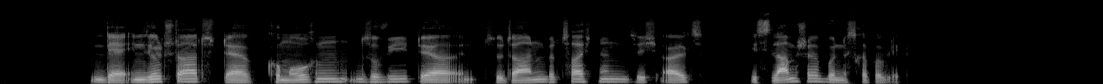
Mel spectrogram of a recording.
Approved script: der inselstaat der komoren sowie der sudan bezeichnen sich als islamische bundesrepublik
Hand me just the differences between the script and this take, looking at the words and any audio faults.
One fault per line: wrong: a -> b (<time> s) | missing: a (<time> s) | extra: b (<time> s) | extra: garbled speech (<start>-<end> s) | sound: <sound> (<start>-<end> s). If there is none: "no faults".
no faults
